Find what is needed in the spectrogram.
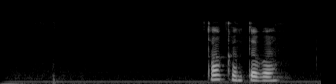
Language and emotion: Russian, neutral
